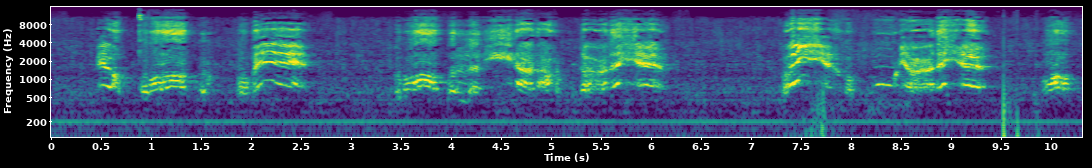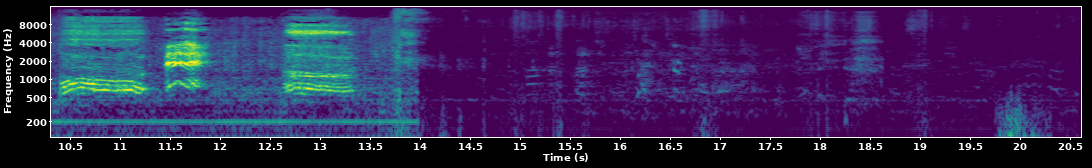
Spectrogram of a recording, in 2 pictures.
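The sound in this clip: A parrot recites Surah Al-Fatiha, imitating a human voice in a rapid stream of chattering, reedy syllables over a steady electrical hum for about fourteen seconds, then near silence.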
